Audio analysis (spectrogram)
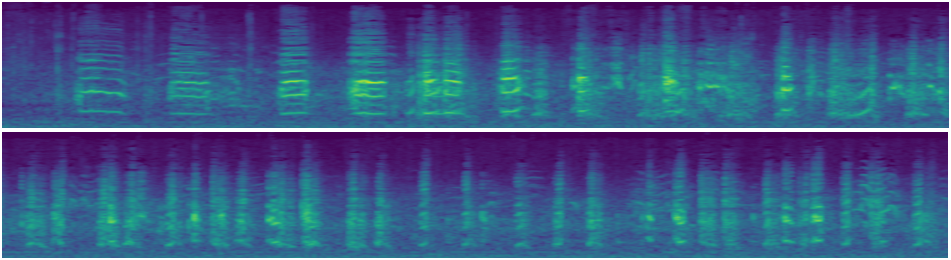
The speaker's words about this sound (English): That is a colony of roseate spoonbills. I'm coming from the Audubon.org website.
